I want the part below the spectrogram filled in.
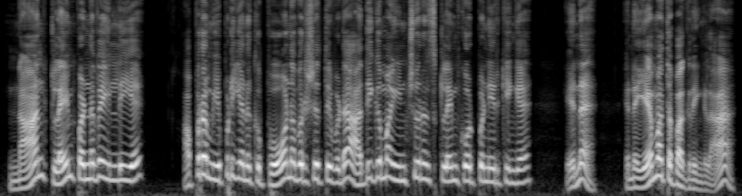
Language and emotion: Tamil, angry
